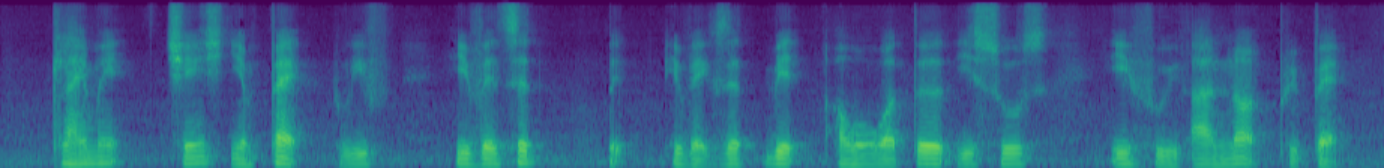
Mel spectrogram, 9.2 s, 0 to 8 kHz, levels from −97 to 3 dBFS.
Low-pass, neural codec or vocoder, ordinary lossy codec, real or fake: 7.2 kHz; codec, 16 kHz, 0.3 kbps, FocalCodec; AAC, 32 kbps; fake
